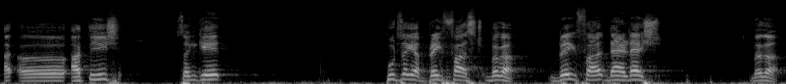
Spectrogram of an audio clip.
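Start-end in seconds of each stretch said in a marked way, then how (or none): none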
